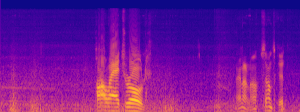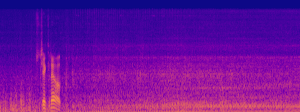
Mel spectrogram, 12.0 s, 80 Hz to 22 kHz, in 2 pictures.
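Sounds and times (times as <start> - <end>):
wind noise on microphone: 0.0 - 8.3
motorcycle engine cruising: 0.0 - 12.0.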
